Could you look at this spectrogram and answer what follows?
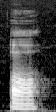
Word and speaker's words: ho: So the word O is pronounced like the letter O.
